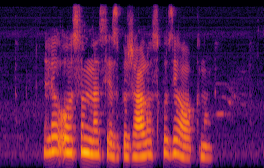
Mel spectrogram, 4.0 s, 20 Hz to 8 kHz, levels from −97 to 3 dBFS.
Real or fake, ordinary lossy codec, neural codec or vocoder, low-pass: real; none; none; 7.2 kHz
